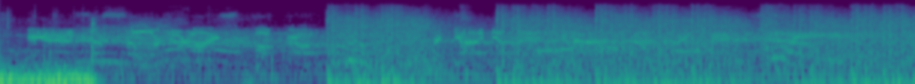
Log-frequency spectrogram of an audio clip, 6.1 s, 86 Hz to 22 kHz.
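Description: Shotgun and other gunfire in the video game BioShock Infinite on 1999 Mode, several loud blasts amid combat noise, with a brief burst of talk at the start.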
